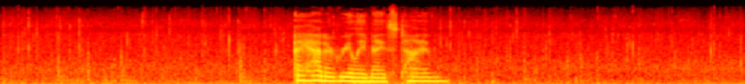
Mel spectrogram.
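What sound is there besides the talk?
rain falling outside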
